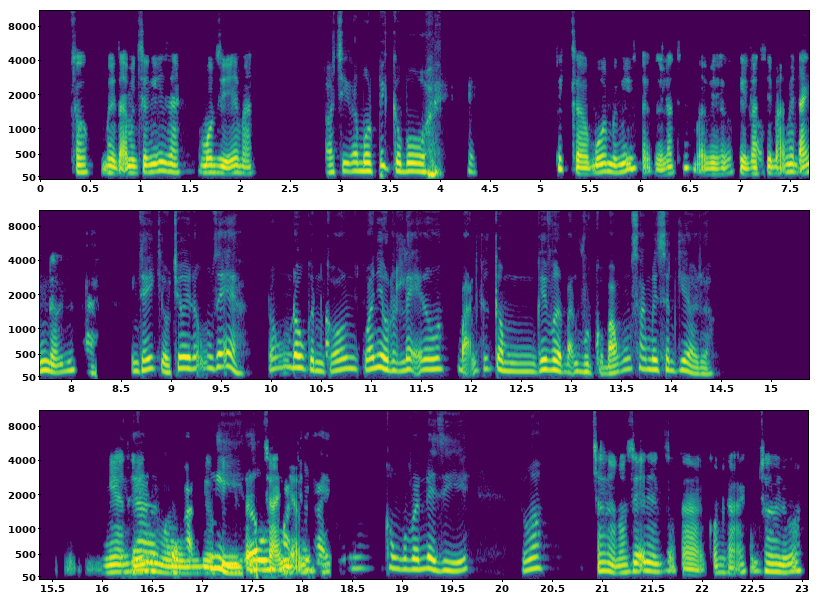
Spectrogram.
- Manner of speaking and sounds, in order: chuckle; tapping; other noise; other background noise
- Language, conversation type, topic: Vietnamese, unstructured, Bạn đã từng có trải nghiệm đáng nhớ nào khi chơi thể thao không?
